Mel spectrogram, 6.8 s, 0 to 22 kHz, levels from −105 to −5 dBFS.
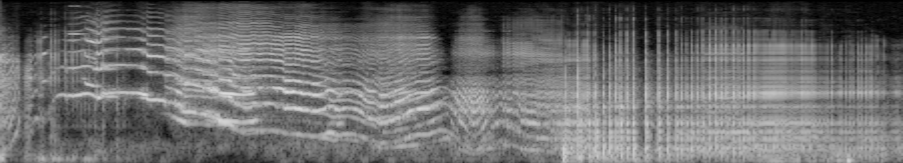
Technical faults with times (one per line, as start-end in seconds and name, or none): none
